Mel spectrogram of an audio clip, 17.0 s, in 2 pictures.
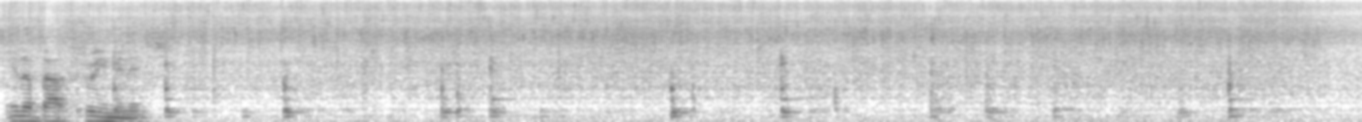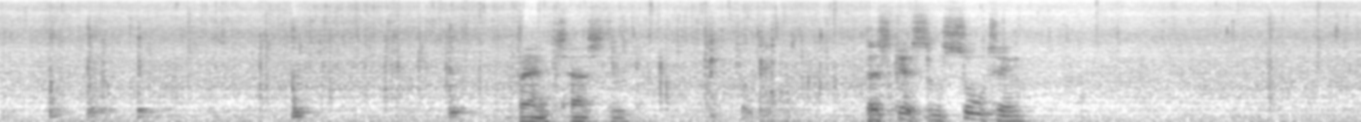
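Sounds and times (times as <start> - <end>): onion and garlic sizzling in oil: 0.0 - 17.0
wooden spatula scraping a pan: 0.7 - 11.6.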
